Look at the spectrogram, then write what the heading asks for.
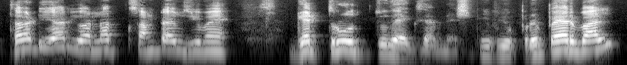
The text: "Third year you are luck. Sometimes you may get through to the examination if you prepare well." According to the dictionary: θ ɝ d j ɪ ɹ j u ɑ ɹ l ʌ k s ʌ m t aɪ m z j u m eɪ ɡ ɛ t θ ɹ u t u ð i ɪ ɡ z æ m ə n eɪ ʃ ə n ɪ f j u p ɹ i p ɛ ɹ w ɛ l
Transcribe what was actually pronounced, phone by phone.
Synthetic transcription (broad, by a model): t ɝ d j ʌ ɹ j u ɑ ɹ n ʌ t s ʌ m t aɪ m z j u m eɪ ɡ ɛ t t ɹ u t u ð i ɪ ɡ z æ m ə n eɪ ʃ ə n ɪ f j u p ɹ i p ɛ ɹ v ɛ l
